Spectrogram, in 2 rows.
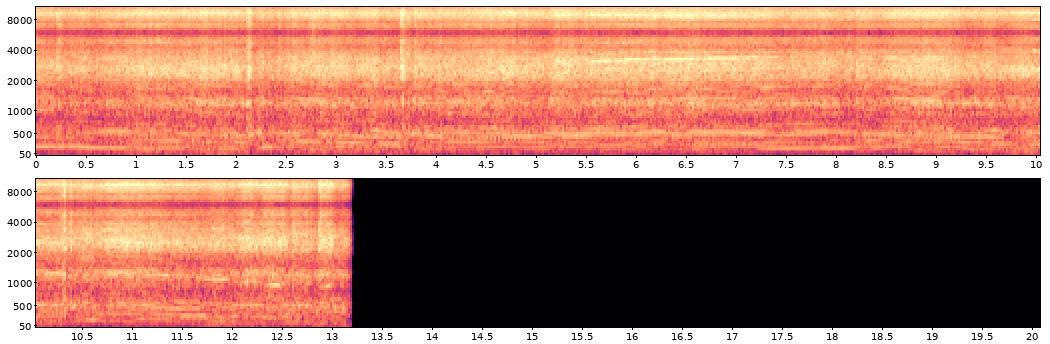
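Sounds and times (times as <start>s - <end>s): car engine accelerating hard: 0.0s - 13.2s.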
